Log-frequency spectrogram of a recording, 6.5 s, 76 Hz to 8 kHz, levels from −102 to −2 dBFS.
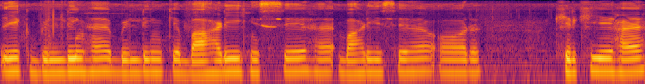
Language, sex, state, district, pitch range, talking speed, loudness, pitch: Hindi, male, Bihar, Muzaffarpur, 145-155 Hz, 120 wpm, -22 LUFS, 150 Hz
